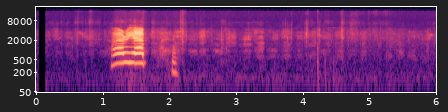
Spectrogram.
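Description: A single loud, wavering cry from a farm animal about a second in, lasting about half a second, followed by a brief lower falling sound. After that come only faint scattered ticks and rustles of walking over dry, leafy ground.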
